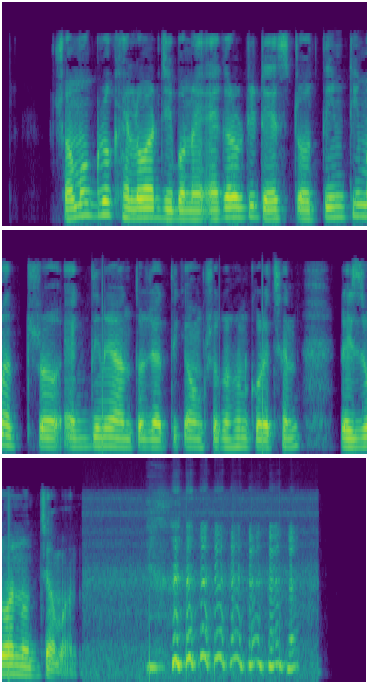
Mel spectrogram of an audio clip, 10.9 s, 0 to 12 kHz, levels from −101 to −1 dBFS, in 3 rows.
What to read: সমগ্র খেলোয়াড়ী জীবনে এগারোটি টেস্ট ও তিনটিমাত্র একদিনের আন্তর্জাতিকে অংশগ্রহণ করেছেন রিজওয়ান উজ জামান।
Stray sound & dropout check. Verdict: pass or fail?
fail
